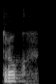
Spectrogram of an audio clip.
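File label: "trok", Dutch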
